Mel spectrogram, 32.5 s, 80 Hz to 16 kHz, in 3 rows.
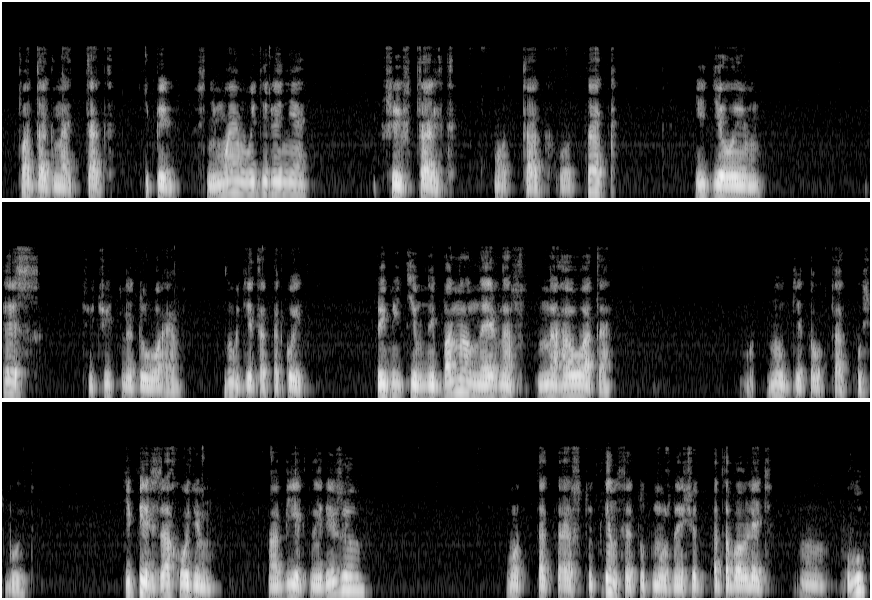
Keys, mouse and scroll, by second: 1.8 click, 5.9 click, 10.9 s, 13.1 middle click, 13.8-16.2 scroll down 2, 14.2 middle click, 19.1 s, 22.0 middle click, 24.2 click, 25.7-26.5 scroll up 1, 26.5-27.0 scroll up 1, 27.2 shift+middle click, 27.9 middle click.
